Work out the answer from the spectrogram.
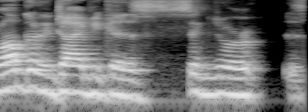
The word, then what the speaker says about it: Sigourney Weaver: And the larger picture is they're all going to die because Signori, how do you say her name? Aliens lady. The what? Sigourney Weaver.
